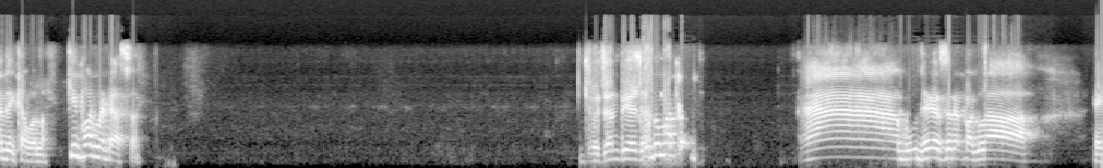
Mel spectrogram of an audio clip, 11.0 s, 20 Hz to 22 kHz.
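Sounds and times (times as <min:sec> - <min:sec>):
man speaking: 0:00.0 - 0:01.4, 0:05.8 - 0:07.0, 0:08.0 - 0:11.0.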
